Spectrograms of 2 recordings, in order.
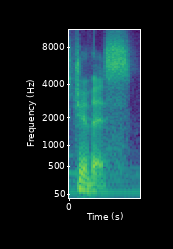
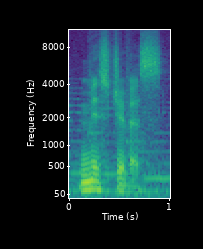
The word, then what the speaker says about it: mischievous: how you should be saying it is Miss mischievous I'll say it again mischievous think of it like the word mischief it's the same root so Mischief mischievous right time for word number eight jewelry or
